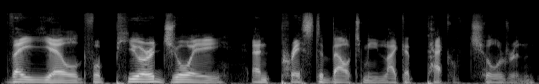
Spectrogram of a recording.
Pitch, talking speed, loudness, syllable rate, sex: 95 Hz, 155 wpm, -21 LUFS, 3.8 syllables/s, male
